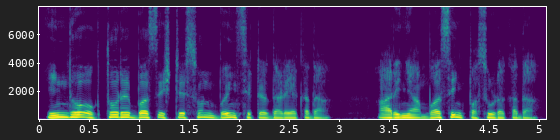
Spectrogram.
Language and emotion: Santali, sad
